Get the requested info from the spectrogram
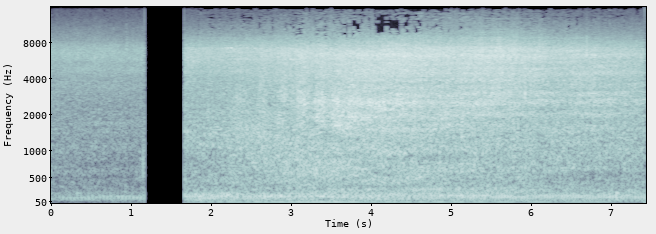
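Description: A motor vehicle's engine hums steadily with background noise. It starts after a brief cut to silence about a second in.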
